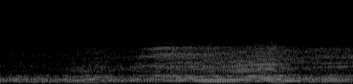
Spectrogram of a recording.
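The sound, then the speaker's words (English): A motorbike going past, its engine a steady low drone that swells to its loudest in the middle and eases slightly toward the end, with no voices. “Just let that bike go past, shall we?”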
